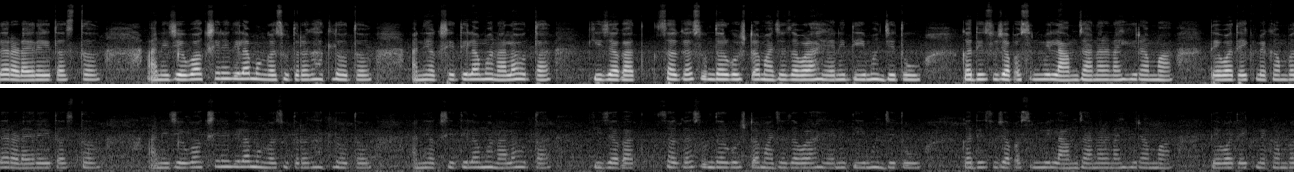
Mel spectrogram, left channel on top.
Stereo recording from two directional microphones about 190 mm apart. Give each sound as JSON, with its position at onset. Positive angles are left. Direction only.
{"t": 0.0, "sound": "a woman's voice", "side_deg": 40}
